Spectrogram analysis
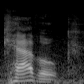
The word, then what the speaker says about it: CAVOK: day would probably be um let's go with cavok the word of the day is cavok as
